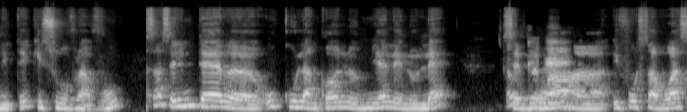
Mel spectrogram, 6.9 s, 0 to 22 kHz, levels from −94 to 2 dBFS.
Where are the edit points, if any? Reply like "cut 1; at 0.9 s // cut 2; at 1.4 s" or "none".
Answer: cut 1; at 1.5 s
